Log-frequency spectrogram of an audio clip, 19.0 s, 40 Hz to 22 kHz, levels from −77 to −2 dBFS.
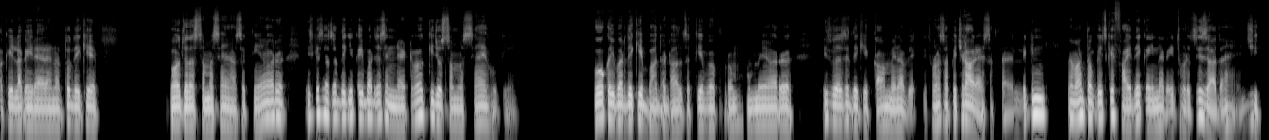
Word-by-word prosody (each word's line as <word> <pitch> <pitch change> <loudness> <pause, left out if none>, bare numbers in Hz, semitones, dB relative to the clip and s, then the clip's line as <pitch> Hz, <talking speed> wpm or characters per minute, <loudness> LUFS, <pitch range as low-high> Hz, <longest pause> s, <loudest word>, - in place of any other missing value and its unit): अकेला 90 +2 +1
कहीं 90 0 +1
रह 85 -1 +2
रहा 85 0 +1
ना 85 0 0
तो 100 - +2
देखिए 95 -1 0 1.1
बहुत 95 0 +5
ज़्यादा 90 0 +4
समस्याएँ 85 +1 0
आ - - -1
सकती 125 -9 -5
हैं 95 +4 +1
और 120 - +3 0.5
इसके 130 +3 0
साथ-साथ 120 -3 +1
देखिए 115 +1 +2
कई 115 - +3
बार 115 - +1
जैसे 115 +1 0
नेटवर्क 100 +7 +1
की 120 - +2
जो 105 -3 +2
समस्याएँ 90 +2 -2
होती 80 -5 -10
हैं। - - -18 1.2
वो 110 +1 +7
कई 110 -1 +5
बार 105 -2 +2
देखिए 105 +1 +3
बाधा 85 0 -1
डाल 80 +1 0
सकती 90 - -5
हैं 90 - +1
वर्क़ 85 -1 -2
फ्रॉम 85 0 -3 0.2
होम 85 +1 -1
में 90 0 +3
और 90 0 +1 0.7
इस 110 0 -2
वज़ह 100 -2 +3
से 105 - -1
देखिए 95 - -1
काम 85 +3 -1
में 80 - +2
ना 85 - +2
व्यक्ति 60 -4 -10
थोड़ा-सा 100 +2 -1
पिछड़ा 100 0 +3
रह - - 0
सकता - - -11
है। 65 - -10
लेकिन 135 0 +5 0.4
मैं 115 - +3
मानता 115 +1 +4
हूँ 110 - -3
कि 115 - +3
इसके 115 +2 +1
फ़ायदे 100 -4 0
कहीं 85 -4 -1
न 90 +1 +1
कहीं 80 +2 -5
थोड़े-से 125 0 -2
ज़्यादा 80 - 0
हैं। 90 - -10
जी। 105 +6 -6
95 Hz, 210 wpm, -25 LUFS, 85-110 Hz, 1.2 s, वो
